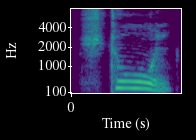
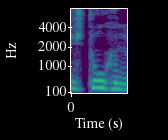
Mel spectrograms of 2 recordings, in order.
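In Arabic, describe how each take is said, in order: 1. لا يُسمع صوت "h" في الوسط. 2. يُسمع صوت "h" في الوسط. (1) "لا شتول شتول" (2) "ما تقولش شتوهل"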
